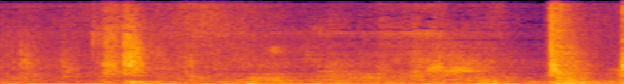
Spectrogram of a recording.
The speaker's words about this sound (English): Door. Bring him into the office. Close the door here.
